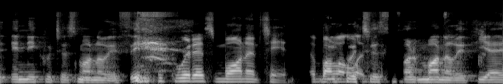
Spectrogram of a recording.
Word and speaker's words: Iniquitous Monolith: much man the new inous monolith inous monolith I said it right e all so close man we get it all the time iniquitous monolith iniquitous mon month monolith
